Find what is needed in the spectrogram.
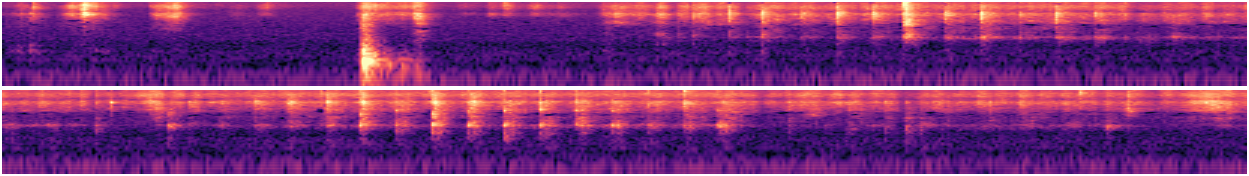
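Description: A single sharp knock about two seconds in. Then comes a fast, rhythmic scraping and clicking, several strokes a second, as acrylic paint and pouring medium are stirred in a plastic cup; it eases off near the end.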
